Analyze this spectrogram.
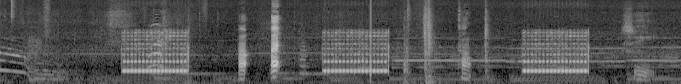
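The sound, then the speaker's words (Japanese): A phone line ringing out on an outgoing call from a radio show to a listener's mobile phone, being recorded: three steady, buzzy ringback tones, each about a second long and spaced evenly roughly three seconds apart, with brief scattered noises in between. “で、いただけた方がいたんでかけますね。録音してる。”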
